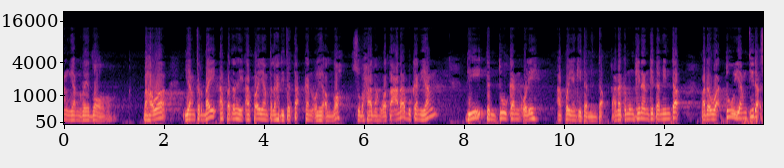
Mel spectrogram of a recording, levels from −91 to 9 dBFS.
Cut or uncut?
cut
